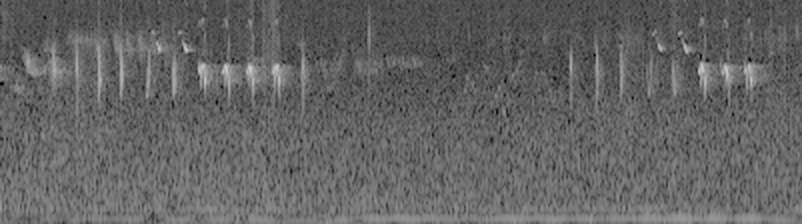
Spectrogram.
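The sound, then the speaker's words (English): A bird calls from a tree above a camp in two separate runs of rapid, high-pitched chirps. The calls are fairly faint over a steady low drone. “There's the bird again.”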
